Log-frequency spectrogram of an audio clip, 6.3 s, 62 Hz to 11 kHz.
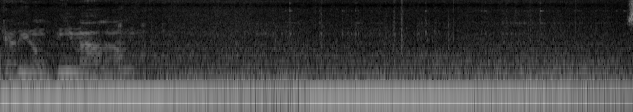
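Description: A 1977 Corvette engine idles low and steady, a loud continuous rumble throughout with speech over it at the start.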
